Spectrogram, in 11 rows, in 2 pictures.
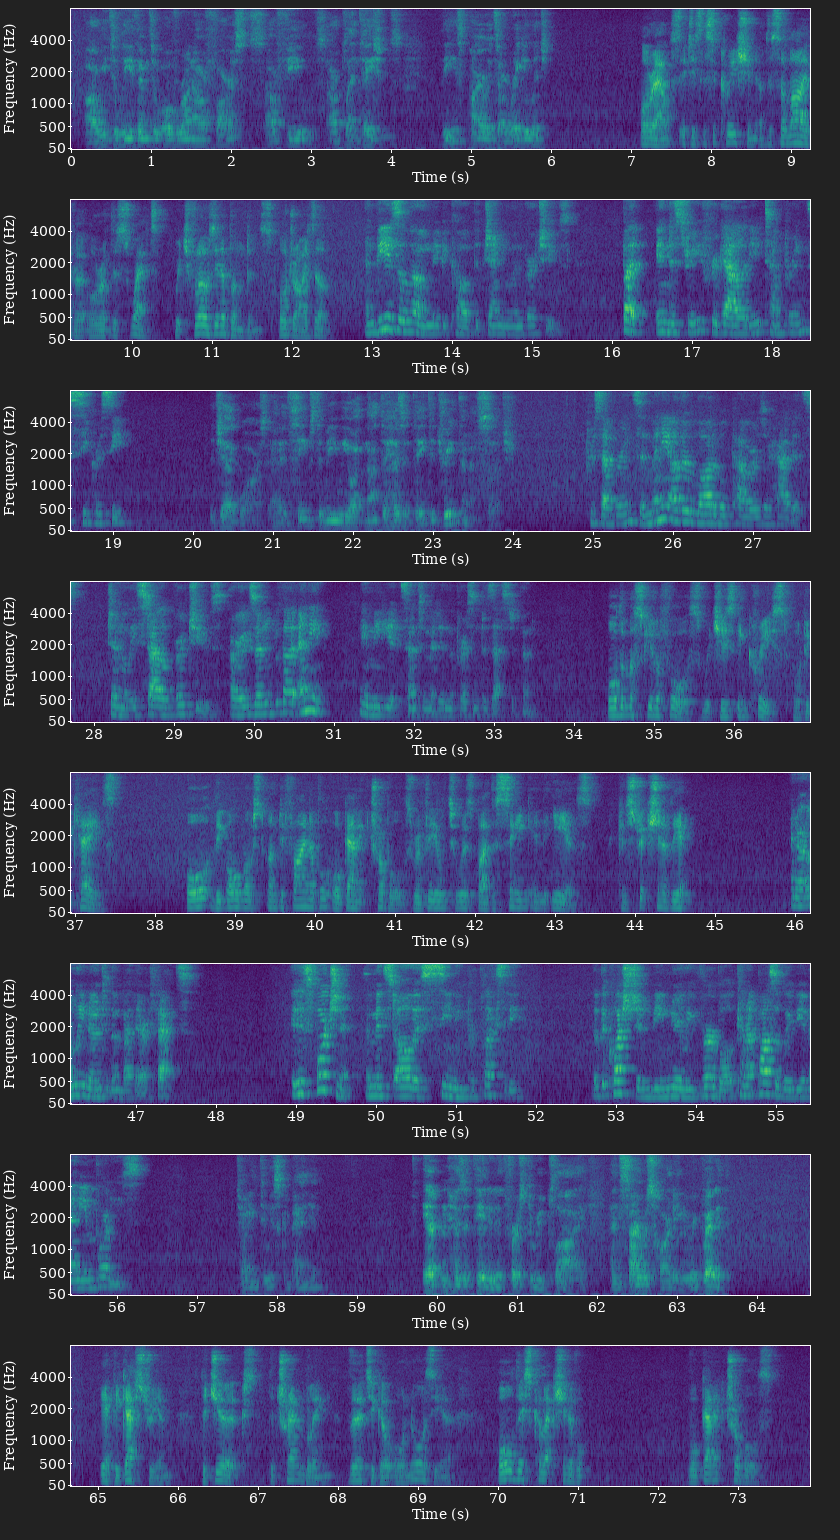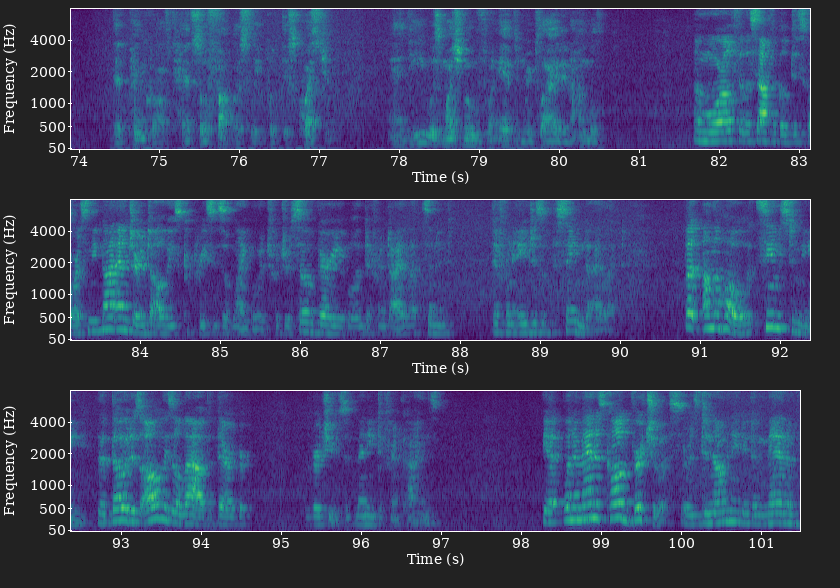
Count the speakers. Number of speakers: three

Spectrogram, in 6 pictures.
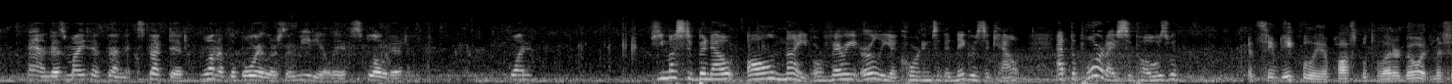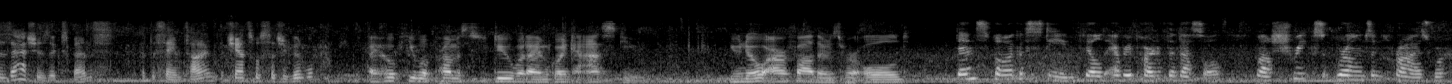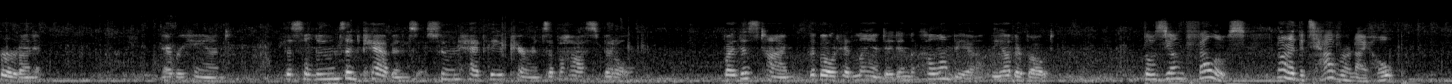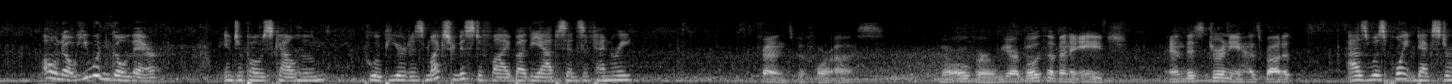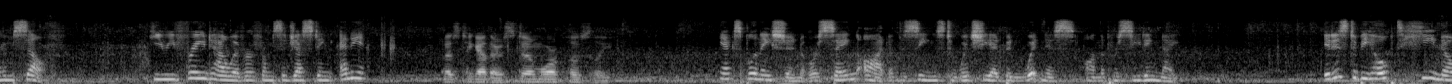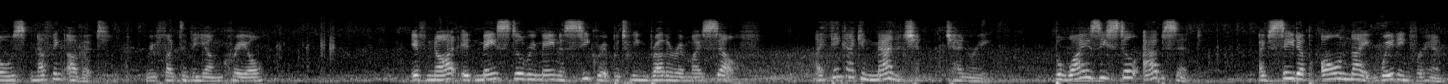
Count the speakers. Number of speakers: four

